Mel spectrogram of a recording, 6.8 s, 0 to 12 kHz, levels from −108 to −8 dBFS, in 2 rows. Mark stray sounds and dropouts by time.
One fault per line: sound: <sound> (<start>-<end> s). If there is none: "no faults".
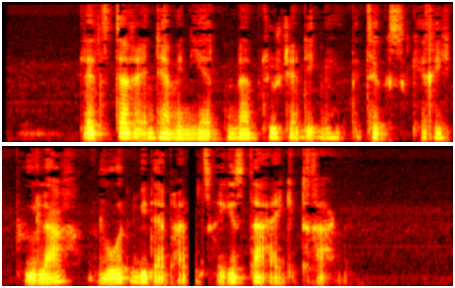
sound: dropout (4.8-4.8 s)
